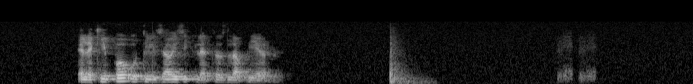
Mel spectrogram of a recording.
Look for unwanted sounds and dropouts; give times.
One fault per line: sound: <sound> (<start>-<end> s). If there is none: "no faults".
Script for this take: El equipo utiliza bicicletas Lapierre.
sound: thud (3.9-4.4 s)
sound: laugh (5.6-6.0 s)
